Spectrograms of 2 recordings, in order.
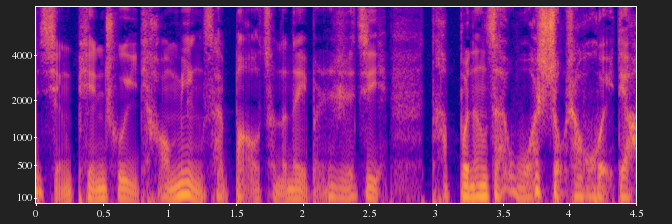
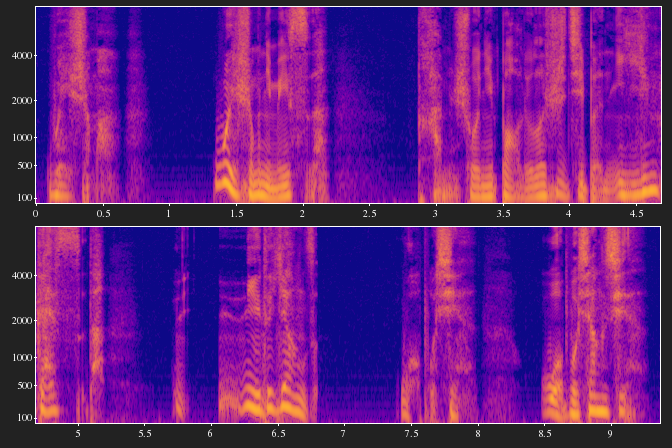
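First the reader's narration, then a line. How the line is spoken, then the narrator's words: Old man panting heavily. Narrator (Chinese): 陈老伯喘着粗气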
